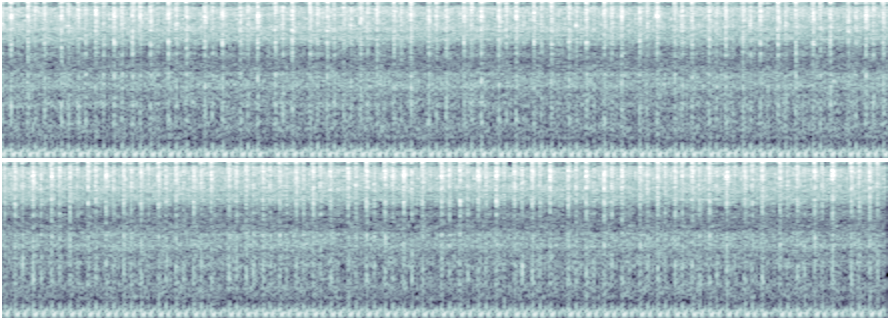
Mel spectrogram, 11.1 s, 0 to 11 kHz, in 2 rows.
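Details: 2007 Thunder Mountain Keystone Softail chopper, 103ci Screamin Eagle Harley engine, about 1,500-1,788 miles; a deep, even potato-potato beat at about three pulses a second that holds steady with no knocks or misses, a healthy idle.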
